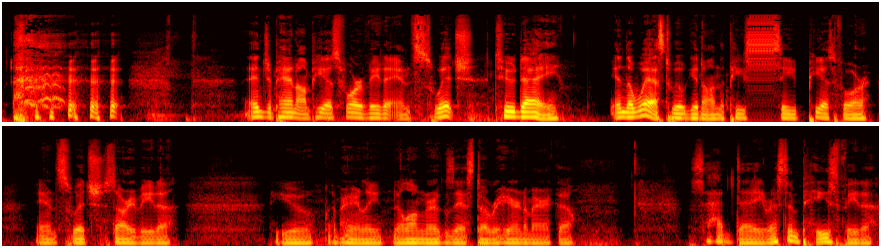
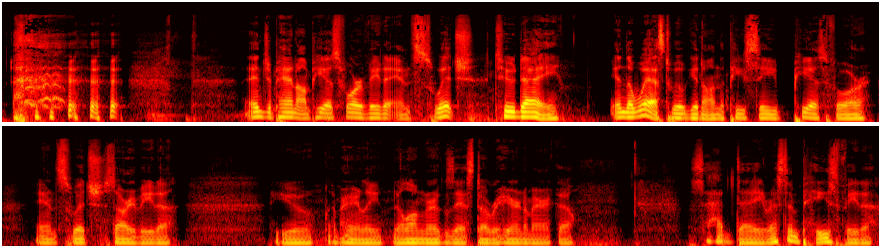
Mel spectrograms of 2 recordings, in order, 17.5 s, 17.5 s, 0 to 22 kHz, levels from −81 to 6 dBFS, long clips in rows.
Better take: second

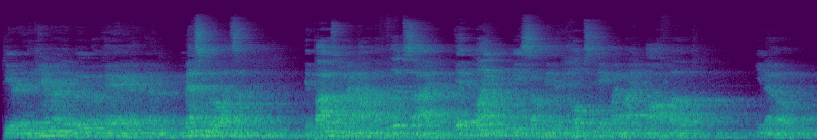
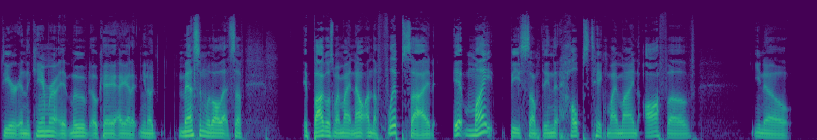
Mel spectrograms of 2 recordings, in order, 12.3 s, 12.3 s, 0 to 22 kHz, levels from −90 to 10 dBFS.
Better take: second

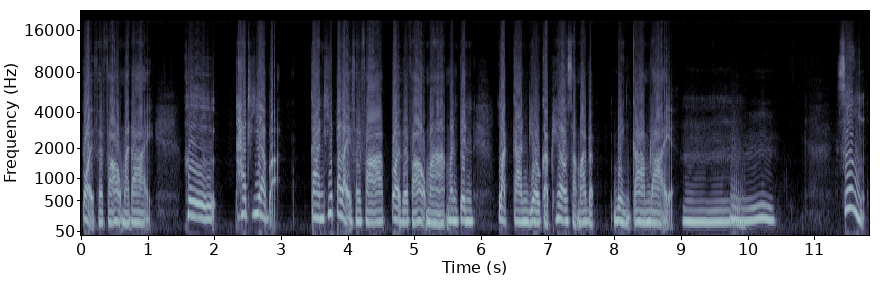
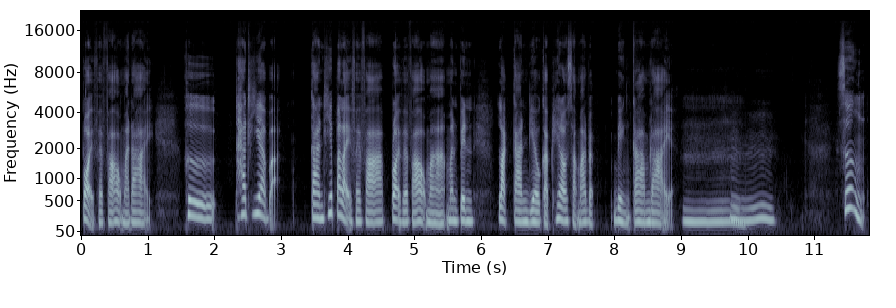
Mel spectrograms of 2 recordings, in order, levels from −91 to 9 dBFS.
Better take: second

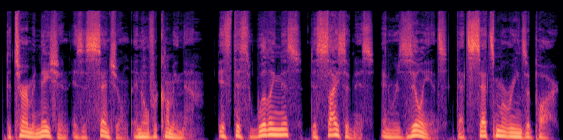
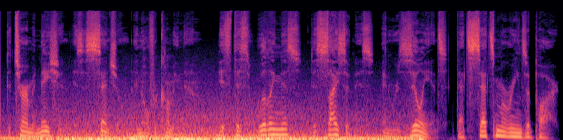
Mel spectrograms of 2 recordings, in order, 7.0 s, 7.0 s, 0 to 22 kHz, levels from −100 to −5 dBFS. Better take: first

